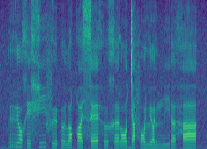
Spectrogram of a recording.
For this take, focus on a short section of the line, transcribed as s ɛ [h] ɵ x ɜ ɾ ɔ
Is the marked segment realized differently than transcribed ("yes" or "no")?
no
